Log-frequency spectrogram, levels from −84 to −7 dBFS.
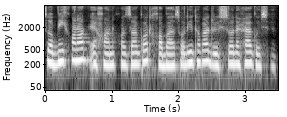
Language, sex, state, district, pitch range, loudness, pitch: Assamese, female, Assam, Sonitpur, 205-235 Hz, -13 LUFS, 215 Hz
